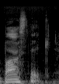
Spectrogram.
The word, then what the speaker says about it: Bostic: A friend of mine, his name is Joey Boston. I always say his last name wrong. Bostic, up in Dallas.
